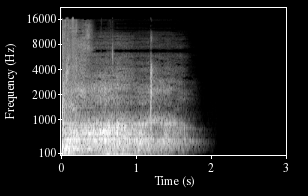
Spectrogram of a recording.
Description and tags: Shadow Spell Dark Magic
dark, evil, magic, magical, magician, rpg, shadow, skill, spell, witch, wizard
